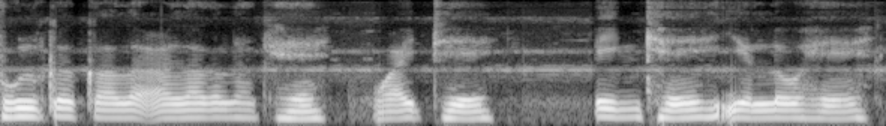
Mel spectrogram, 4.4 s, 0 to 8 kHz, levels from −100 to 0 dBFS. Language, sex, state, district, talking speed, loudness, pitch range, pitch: Hindi, male, Arunachal Pradesh, Lower Dibang Valley, 160 wpm, -13 LUFS, 130-140 Hz, 135 Hz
